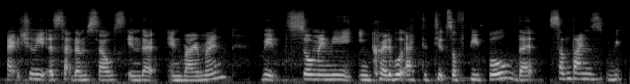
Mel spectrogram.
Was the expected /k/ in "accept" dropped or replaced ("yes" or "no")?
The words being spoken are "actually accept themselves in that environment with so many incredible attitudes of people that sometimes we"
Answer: yes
